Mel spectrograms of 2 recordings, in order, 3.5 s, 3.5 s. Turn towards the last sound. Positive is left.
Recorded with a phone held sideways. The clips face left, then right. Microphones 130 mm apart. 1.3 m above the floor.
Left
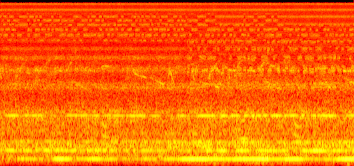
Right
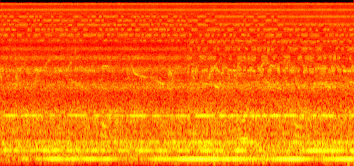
No sound to turn to.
